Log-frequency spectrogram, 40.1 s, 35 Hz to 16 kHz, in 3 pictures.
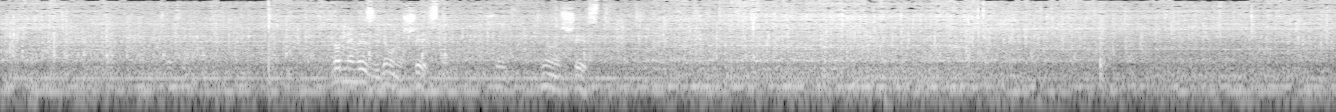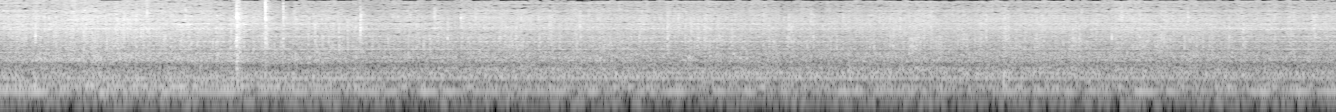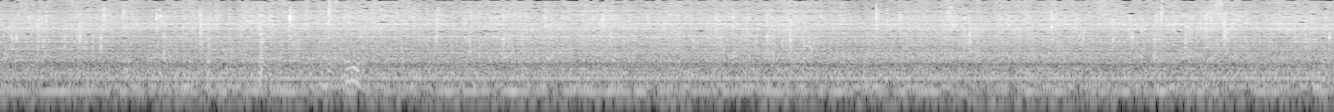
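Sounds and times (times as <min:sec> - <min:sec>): pellet press machine hum: 0:00.0 - 0:40.0.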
